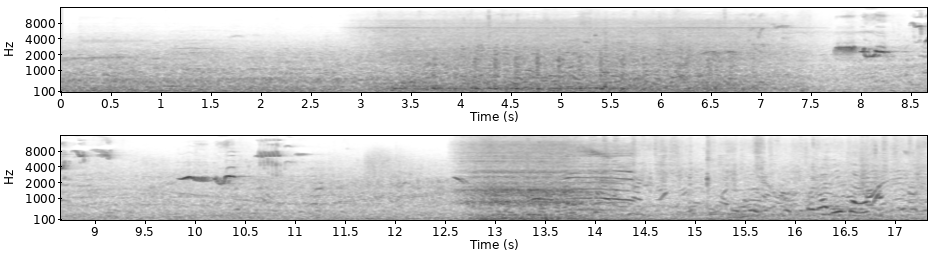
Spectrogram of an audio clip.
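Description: A steady murmur of people and street noise, then several short, high bird chirps through the middle, then several people talking close by near the end.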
